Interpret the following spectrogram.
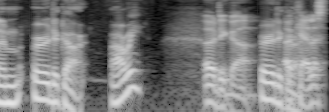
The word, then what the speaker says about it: Ødegaard: See, Ødegaard. Ødegaard. Yeah, the D is silent.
